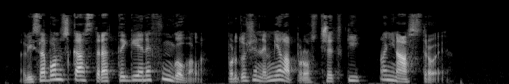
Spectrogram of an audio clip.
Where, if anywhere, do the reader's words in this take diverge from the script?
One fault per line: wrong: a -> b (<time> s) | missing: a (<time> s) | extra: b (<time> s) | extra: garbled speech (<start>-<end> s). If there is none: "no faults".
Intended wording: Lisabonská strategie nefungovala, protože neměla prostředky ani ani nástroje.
missing: ani (4.0 s)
